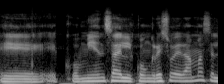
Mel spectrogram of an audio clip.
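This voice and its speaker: Fairly high male pitch in a plain, everyday voice, with ordinary variation in pitch. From Mexico, Veracruz. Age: 30s. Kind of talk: testimony. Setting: studio.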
